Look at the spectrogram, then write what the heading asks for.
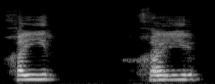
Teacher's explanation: خی تو ای کہنے میں زبان باریک ہو گئی تو را کو بھی باریک کر دیں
